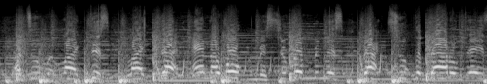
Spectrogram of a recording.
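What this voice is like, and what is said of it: Breathless, hoarse rapping voice. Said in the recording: “I'm kind of running out of breath ... my voice kind of hoarse”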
